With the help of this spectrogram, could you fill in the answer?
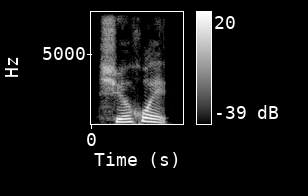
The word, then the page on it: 学会: xué huì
